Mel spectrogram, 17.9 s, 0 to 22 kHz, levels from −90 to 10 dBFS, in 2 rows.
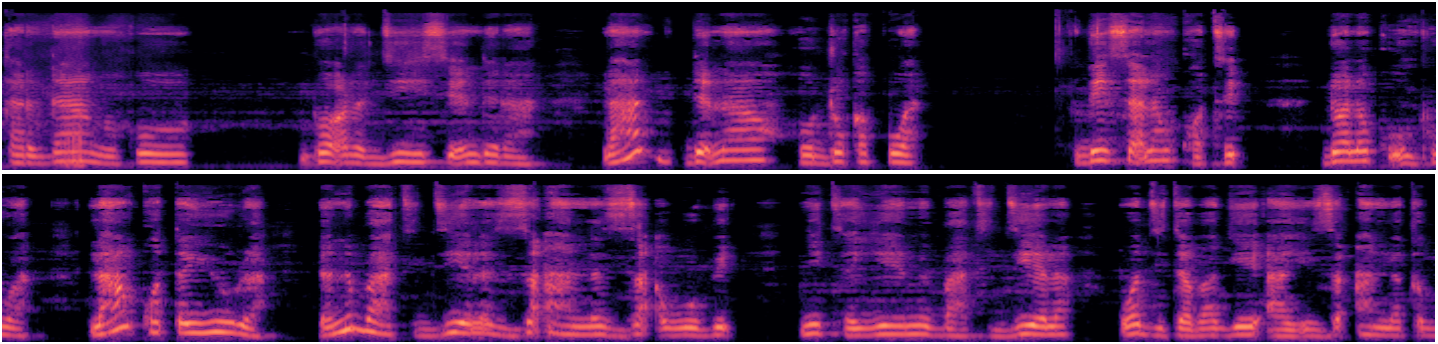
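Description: No technical faults heard.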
